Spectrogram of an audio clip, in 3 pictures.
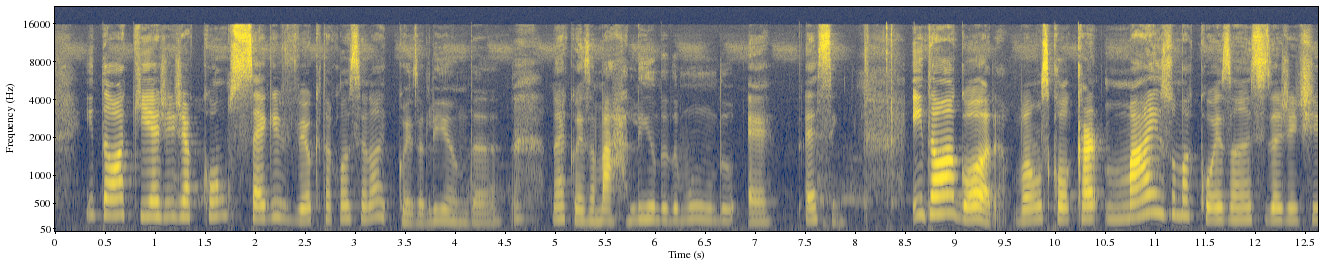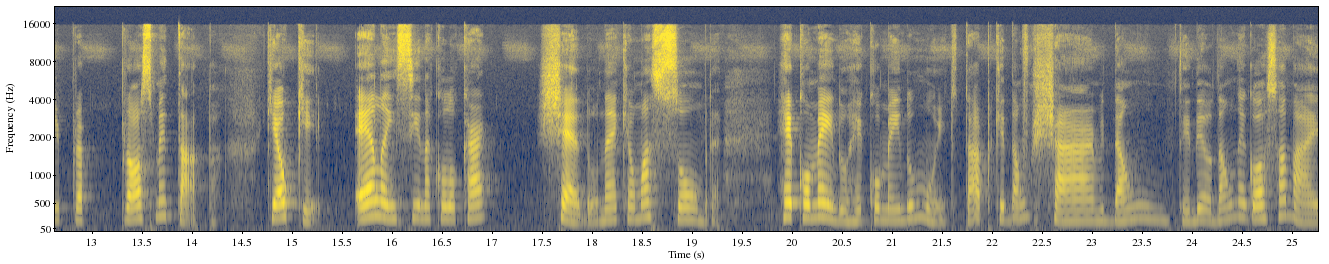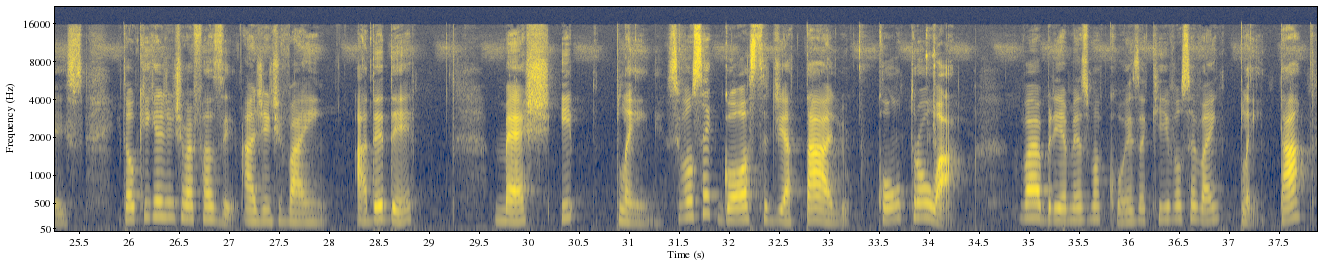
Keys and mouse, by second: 2.0 click, 2.3-3.6 middle drag, 3.9 middle click, 4.6-6.9 middle drag, 8.4 KP_1, 28.4-31.1 drag, 32.4 middle drag, 34.0 shift+a, 37.2 click.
